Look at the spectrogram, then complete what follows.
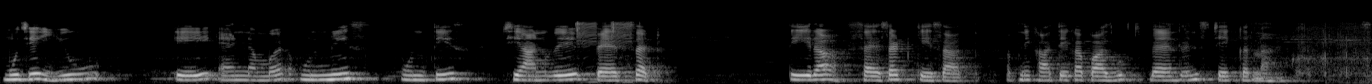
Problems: constant background noise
